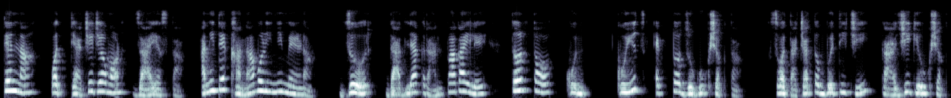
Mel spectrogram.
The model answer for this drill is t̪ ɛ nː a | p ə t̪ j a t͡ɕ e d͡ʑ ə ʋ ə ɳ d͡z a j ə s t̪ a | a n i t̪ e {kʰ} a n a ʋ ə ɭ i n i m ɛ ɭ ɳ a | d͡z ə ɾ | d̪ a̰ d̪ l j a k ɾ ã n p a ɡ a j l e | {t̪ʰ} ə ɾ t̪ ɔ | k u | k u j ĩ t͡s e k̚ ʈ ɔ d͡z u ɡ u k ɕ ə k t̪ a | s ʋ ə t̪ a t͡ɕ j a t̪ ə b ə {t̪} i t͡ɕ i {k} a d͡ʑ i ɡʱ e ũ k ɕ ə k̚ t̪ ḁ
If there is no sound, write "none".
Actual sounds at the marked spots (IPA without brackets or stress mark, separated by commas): kʰ, t̪, t̪, k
